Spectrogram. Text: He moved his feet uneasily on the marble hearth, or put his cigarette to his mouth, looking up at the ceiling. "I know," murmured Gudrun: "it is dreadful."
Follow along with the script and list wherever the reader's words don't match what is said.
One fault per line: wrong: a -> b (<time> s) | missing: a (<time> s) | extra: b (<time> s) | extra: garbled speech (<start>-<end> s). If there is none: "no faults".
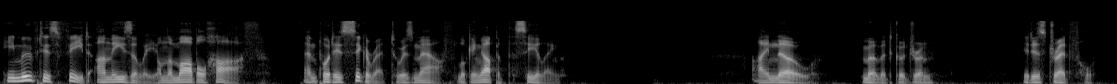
wrong: or -> and (3.0 s)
